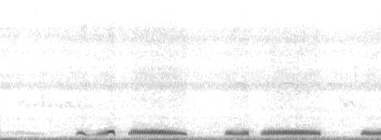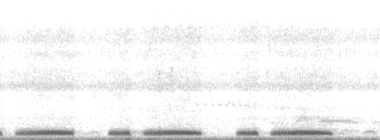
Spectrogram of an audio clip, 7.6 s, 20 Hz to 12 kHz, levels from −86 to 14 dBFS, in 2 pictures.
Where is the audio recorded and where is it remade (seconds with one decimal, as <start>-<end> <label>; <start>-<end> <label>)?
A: 0.0-0.6 remade; 0.6-7.6 recorded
